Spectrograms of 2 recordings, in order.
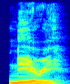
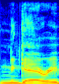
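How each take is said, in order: First: No hard g sound is pronounced in the word. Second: A hard g sound is pronounced in the word. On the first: The speaker calls it right. "but apparently it's Neri" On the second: The speaker calls it wrong. "I was calling it Nigeri because again, once again, it has the silent G in it"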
